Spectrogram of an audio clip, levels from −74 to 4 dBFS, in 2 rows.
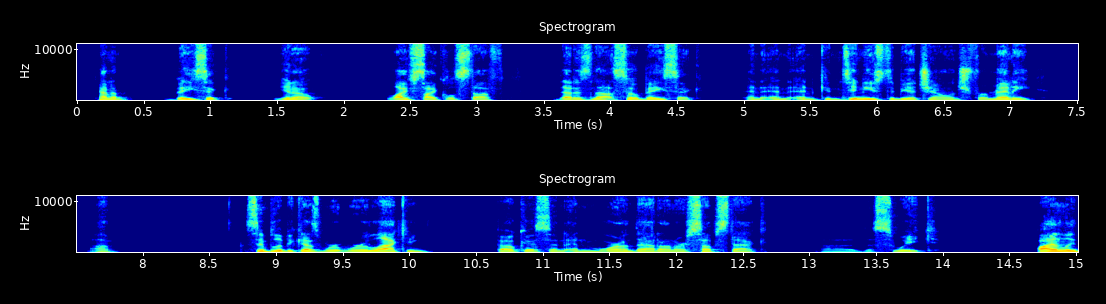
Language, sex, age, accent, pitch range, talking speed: English, male, 40-59, American, 110-135 Hz, 170 wpm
